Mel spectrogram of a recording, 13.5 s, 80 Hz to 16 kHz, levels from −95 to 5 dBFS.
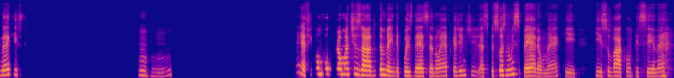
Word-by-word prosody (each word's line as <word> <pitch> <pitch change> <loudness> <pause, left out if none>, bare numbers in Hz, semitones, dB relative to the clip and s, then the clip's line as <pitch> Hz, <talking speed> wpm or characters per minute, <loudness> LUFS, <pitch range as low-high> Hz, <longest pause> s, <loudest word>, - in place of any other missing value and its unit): Né, 225 +3 +3
que 240 -2 -11
se 230 - -18 2.4
Uhum. 190 0 -13 2.5
É, 245 -10 +3
ficou 275 +5 -2
um - - +6
pouco 260 -1 -4
traumatizado 255 -4 +4
também 215 -4 +3
depois 185 +1 -2
dessa, 180 0 +1
não 175 +1 -7
é? 195 +1 -3
Porque 195 0 -9
a - - -4
gente 210 -1 -9
as 170 -1 -10
pessoas 220 +3 +1
não 230 +2 -2
esperam, 185 - +1
né, 170 +5 -11
que 160 -7 -12 0.4
que 195 - -11
isso 185 +1 -8
vá 190 0 +3
acontecer, 180 -2 -7
né? 180 +1 -6
195 Hz, 125 wpm, -23 LUFS, 180-225 Hz, 2.5 s, um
